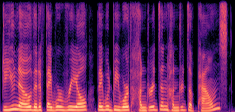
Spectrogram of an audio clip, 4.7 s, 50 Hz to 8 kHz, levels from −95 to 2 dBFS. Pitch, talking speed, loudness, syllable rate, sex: 225 Hz, 215 wpm, -16 LUFS, 4.6 syllables/s, female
